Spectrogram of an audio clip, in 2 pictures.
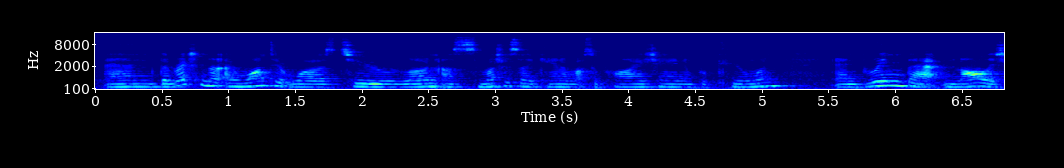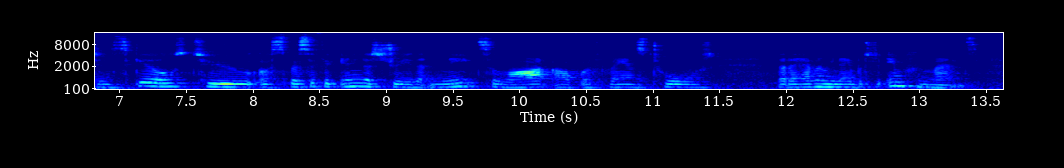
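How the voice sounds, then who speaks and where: A Vietnamese woman, a guest who is an MBA student, gives casual interview answers in an echoey room with faint noise. She sounds thoughtful, restarts often and uses non-native English phrasing. Her voice is lowish and sharp, at normal speed with few pauses.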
